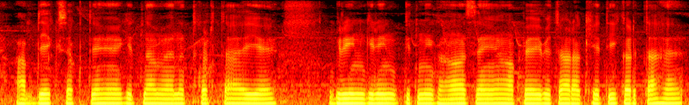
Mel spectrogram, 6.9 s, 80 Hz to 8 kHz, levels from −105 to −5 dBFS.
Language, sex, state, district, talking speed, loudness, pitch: Hindi, male, Bihar, Purnia, 185 wpm, -25 LUFS, 130 Hz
